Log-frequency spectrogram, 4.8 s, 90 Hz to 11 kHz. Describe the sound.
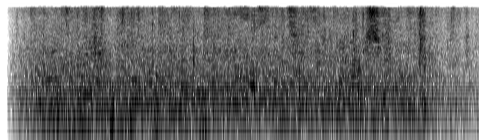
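A dense, steady shuffle of many feet from a crowd of over 10,000 people walking almost silently behind a former president's coffin in a funeral procession across Charles Bridge on an overcast day, fairly loud, with a low murmur of voices and a breezy wash blending into the footsteps.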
